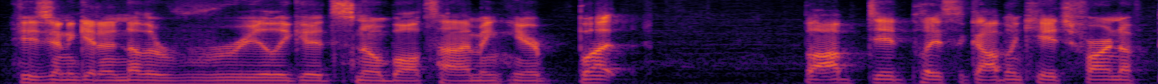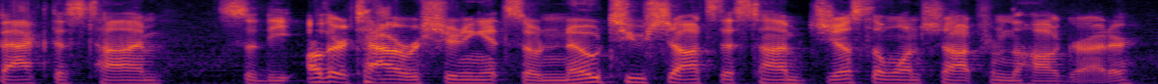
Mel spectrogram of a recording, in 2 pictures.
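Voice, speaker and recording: A man's voice: lowish voice, fairly even intonation, normal speed, pushed and bright. An American man from Massachusetts giving analytical live commentary on an esports match. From Massachusetts, United States. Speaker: esports caster.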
